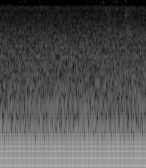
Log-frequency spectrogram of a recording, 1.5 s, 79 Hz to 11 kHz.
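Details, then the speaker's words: 1980s Super dehumidifier model SDH-17-3, new replacement fan motor fitted, startup current 0.7 A against 0.8 A spec: steady even low hum, no rubbing, ticking or wavering; motor runs smoothly, not overloaded, healthy. "so i'm gonna plug it in and hopefully we'll be able to see the result here all right so on screen here's startup 0.7 amps so that's great that's under spec by 0.1 amp"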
